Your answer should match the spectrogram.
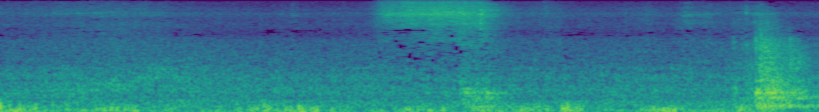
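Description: Handling sounds of pattern drafting on paper: a brief scratchy slide over the paper about two seconds in, then a short knock near the end as the drafting curve is lifted off and set down.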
